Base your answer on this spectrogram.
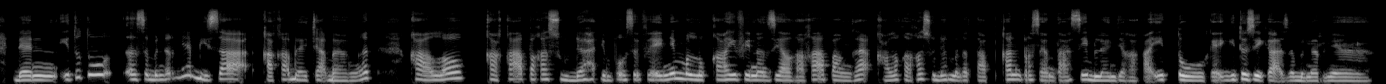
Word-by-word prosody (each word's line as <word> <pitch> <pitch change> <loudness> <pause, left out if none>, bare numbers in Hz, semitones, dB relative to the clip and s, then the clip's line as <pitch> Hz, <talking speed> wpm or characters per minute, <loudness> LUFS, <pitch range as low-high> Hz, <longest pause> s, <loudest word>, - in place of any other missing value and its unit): dan 200 0 +5
itu 225 +8 -3
tuh, 460 +2 +4 0.2
eee, 230 - +2
sebenarnya 240 - -1
bisa 245 - +2 0.3
Kakak 225 +5 -2
baca 200 -1 -3
banget, 180 +8 -2 0.4
kalau 230 +5 +1 0.2
Kakak 230 0 -3
apakah 235 0 -3
sudah 215 0 0
impulsifnya 215 +2 -2
ini 245 +5 +5
melukai 220 -2 +3
finansial 200 -3 +1
Kakak 225 +4 -3
apa 200 - -2
nggak, 225 +7 -2
kalau 195 +4 -4
Kakak 220 +5 -3
sudah 205 -2 -1
menetapkan 190 +3 -3
persentase 210 +1 -1
belanja 185 0 +1
Kakak - - -5
itu. 205 -4 +4
Kayak 180 0 -3
gitu 245 - +6
sih 210 -2 +7
Kak, 190 - -1
sebenarnya. 170 -1 -2
210 Hz, 145 wpm, -26 LUFS, 185-225 Hz, 0.4 s, sih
